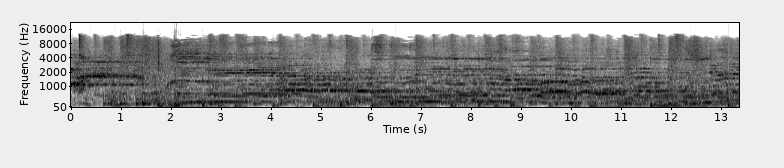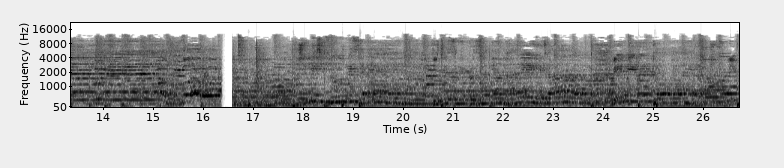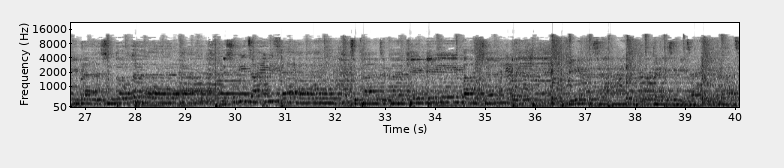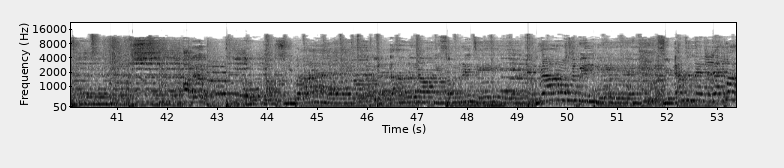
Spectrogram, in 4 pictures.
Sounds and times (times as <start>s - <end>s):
Tender music: 0.0s - 53.3s.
